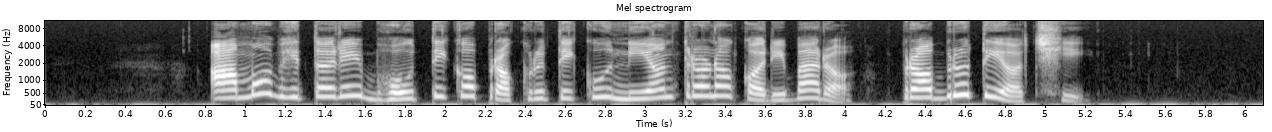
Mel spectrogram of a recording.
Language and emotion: Odia, neutral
